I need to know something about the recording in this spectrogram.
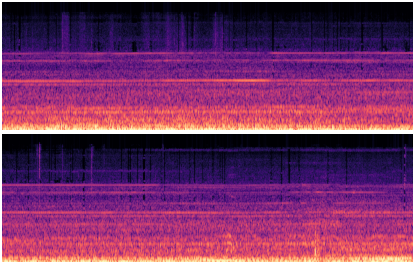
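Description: A helicopter engine and rotor roar steadily from inside the cabin.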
